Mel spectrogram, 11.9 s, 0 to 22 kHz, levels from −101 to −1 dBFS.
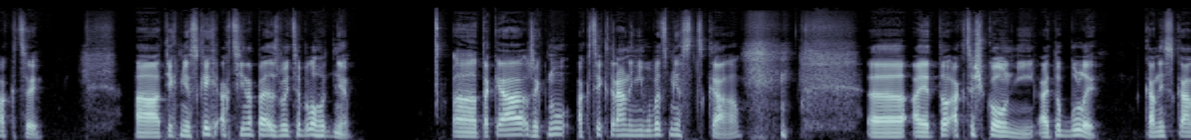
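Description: Listening through this speech recording, nothing stood out as a technical fault at any point.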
